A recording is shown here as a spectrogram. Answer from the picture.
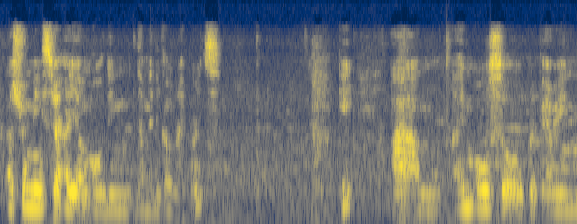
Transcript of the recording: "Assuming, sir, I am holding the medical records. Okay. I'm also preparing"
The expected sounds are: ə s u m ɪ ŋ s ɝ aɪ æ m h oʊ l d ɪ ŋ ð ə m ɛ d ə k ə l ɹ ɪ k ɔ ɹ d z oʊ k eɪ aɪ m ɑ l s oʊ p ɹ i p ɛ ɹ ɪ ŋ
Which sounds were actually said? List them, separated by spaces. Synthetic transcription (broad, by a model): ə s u m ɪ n s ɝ aɪ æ m h oʊ l d ɪ ŋ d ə m ɛ d ə k ə l ɹ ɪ k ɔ ɹ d s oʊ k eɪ aɪ m ɑ l s oʊ p ɹ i p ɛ ɹ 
